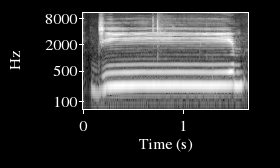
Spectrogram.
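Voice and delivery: جیم stretched slowly over several beats, nasal m held; long drawn jeem. Shown as a demonstration. Quran teacher drawing out جیم for students. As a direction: hold the م of جیم for three to five counts. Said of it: "تین سے پانچ الف کے جتنا کھینچ کے".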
